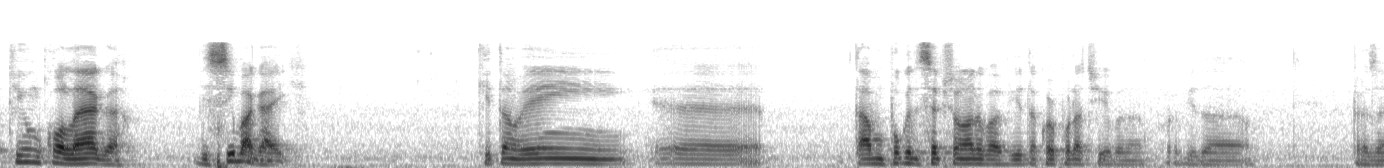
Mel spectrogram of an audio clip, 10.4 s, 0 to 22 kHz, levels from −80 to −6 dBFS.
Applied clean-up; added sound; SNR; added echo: none; none; none; none.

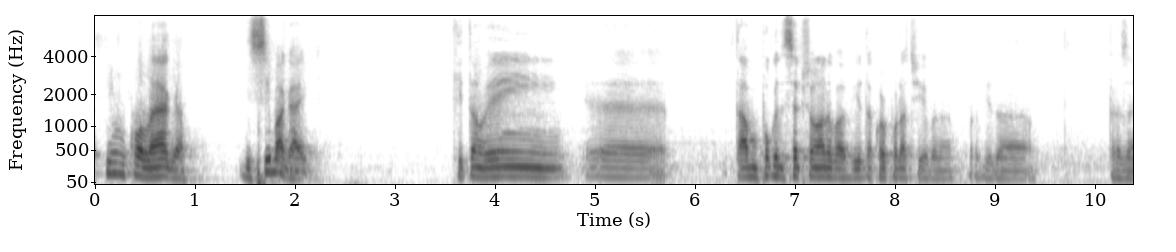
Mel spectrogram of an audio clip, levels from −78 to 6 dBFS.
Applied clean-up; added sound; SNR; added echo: neural separator model SepFormer DNS4.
